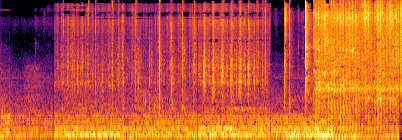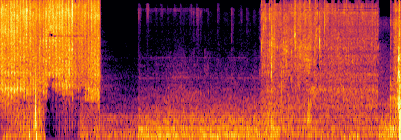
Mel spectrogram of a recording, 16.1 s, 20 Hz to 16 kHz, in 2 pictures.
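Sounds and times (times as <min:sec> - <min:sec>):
stiff brush scrubbing: 0:01.1 - 0:05.4.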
